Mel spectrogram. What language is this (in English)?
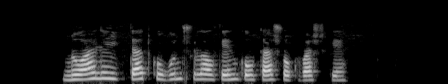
Mari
